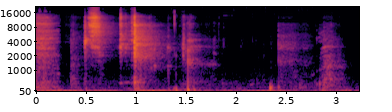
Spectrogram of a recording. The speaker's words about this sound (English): Let me just open up a nice cold brewski.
